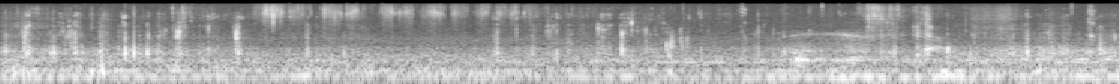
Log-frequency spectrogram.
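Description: Close-miked eating of breaded fried chicken nuggets: wet chewing, mouth clicks and crunchy bites of the crust, with the loudest crunch about a second and a half before the end.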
